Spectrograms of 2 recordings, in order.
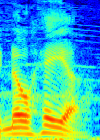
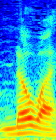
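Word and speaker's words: Nohea: noah anderson let's see i gave her four syllables it should be three no heya not noah heya she's one for two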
